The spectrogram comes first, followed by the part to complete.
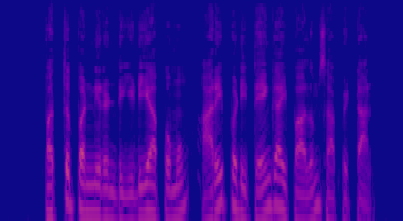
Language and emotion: Tamil, neutral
